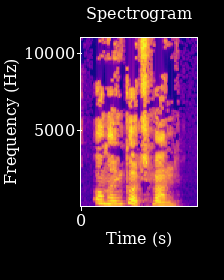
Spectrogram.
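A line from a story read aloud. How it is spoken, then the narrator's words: Wife screaming. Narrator (German): schrie dem Svenegel seine Frau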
